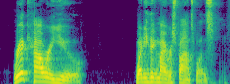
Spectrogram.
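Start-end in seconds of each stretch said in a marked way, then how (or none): 0.2-1.3 dead serious, very straight tone. Retelling how a friend opened a radio interview: very serious, imitating Chris Ranji. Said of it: "very serious".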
